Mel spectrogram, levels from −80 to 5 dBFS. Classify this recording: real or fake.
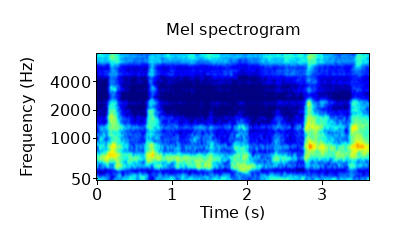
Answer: fake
